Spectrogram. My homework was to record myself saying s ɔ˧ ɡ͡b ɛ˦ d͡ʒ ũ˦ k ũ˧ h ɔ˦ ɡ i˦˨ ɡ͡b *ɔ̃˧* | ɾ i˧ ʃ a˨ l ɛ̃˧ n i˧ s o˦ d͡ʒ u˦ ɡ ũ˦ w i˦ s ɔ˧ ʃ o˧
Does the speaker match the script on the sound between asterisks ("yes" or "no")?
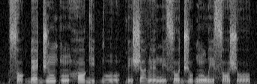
no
